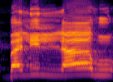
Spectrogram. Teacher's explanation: لفظ اللہ کے لام سے پہلے زیر ہو تو لفظ اللہ کا لام باریک ہوگا۔ لفظ اللہ کے لام میں ایک چیز کا خیال رکھا جائے کہ طلبہ لام میں کے باریک کرنے میں دقت ہوتی ہے ان کو، جیسے بلی اللہ، لام پر کر دیتے ہیں تو لام کو باریک کر کے ادا کرایا جائے، جیسے بلی اللہ، اس کا اجرا یاد کرایا جائے۔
